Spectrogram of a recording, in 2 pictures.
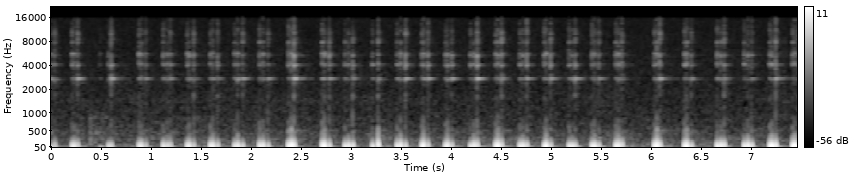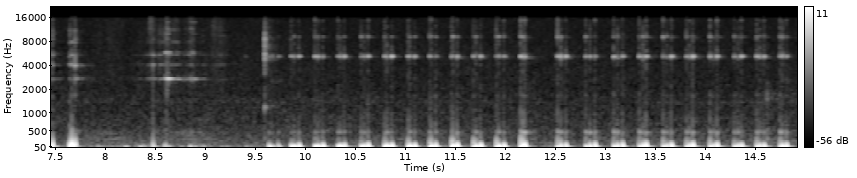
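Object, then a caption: Small glass jar. A small, clear, hollow glass jar that appears empty is tapped rapidly with fingernails close to the microphone, making about 57 quick, dull clicks with a faint high glassy ring. The tapping briefly pauses for a soft rubbing sound around the eight-second mark, then resumes with a slightly brighter ring.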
